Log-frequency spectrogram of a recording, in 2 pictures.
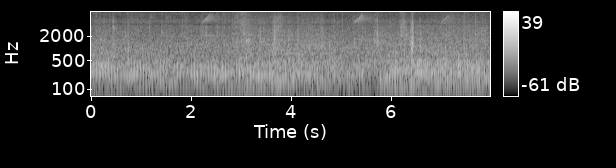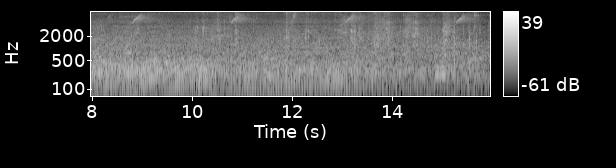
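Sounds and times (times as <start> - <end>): low background noise: 0.0 - 15.9.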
